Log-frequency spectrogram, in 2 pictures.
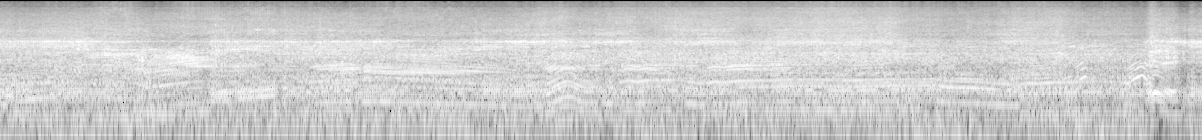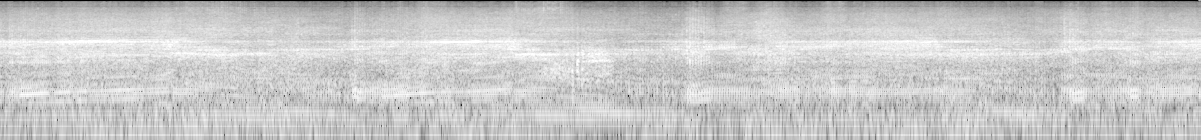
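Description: A Husqvarna FC supermoto motorcycle is ridden through city streets, its single-cylinder engine loud and close throughout, revving up and down through the gears as it accelerates.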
